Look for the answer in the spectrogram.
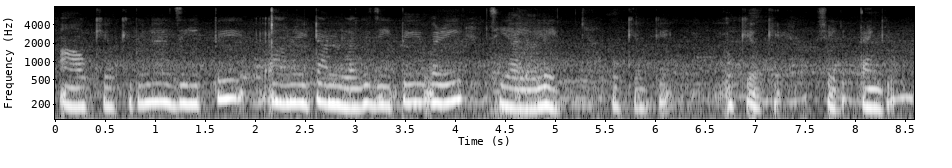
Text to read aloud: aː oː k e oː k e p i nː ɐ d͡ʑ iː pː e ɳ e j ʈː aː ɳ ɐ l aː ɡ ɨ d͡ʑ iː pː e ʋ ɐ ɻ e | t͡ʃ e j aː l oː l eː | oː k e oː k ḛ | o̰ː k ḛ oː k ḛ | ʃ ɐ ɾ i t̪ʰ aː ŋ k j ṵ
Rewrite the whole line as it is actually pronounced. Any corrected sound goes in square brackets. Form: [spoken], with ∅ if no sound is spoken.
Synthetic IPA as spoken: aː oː k e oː k e p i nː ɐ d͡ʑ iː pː e [n] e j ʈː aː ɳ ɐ l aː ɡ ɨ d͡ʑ iː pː e ʋ ɐ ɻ [i] | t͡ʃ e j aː l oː l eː | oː k e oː k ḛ | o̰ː k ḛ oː k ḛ | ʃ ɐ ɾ i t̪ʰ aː ŋ k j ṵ

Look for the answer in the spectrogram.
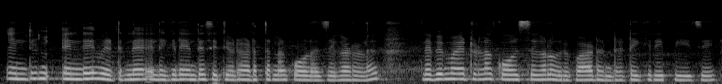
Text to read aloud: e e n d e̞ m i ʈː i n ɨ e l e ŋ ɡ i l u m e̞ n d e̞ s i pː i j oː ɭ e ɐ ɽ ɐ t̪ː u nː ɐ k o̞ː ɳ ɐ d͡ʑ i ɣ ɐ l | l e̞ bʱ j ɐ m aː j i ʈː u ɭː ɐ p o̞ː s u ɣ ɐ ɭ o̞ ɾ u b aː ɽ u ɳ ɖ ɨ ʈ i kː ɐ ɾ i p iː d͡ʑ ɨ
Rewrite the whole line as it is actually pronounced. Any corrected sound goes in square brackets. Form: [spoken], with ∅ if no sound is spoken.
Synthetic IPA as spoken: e e n d e̞ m i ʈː i n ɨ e [lː] e ŋ ɡ i l u m e̞ n d e̞ s i [tː] i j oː [ɽ] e ɐ ɽ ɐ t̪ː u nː ɐ k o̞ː ɳ ɐ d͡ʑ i ɣ ɐ [ɭ] | l e̞ bʱ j ɐ m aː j i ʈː u ɭː ɐ [k] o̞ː s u ɣ ɐ ɭ o̞ ɾ u b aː ɽ u ɳ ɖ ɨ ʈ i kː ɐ ɾ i p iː d͡ʑ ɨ

